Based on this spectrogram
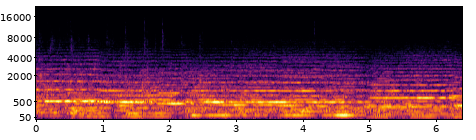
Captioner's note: applause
